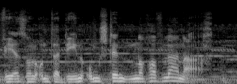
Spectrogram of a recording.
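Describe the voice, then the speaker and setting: An actor plays a put-upon man who hates hard labour and grumbles theatrically. His voice sits at a middle pitch, in a radio drama with loud music underneath. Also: steady tone, fast talker, lightly acted. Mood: self-pitying. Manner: complaining, dramatic. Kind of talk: radio play dialogue.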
